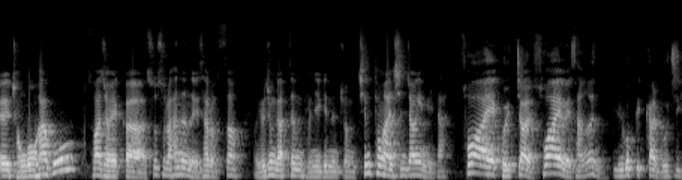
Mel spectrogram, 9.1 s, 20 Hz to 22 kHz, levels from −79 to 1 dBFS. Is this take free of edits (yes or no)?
no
